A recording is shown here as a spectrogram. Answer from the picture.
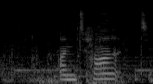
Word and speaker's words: entente: Entente is pronounced entente, more or less.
